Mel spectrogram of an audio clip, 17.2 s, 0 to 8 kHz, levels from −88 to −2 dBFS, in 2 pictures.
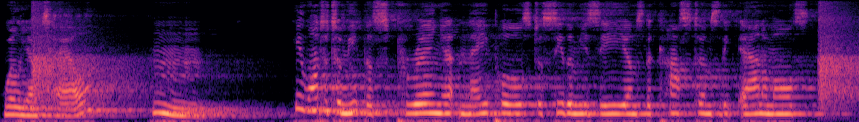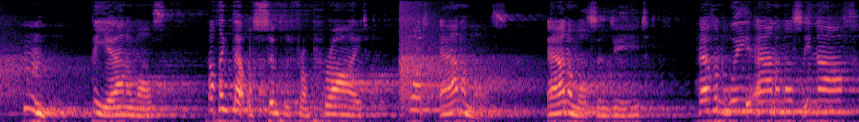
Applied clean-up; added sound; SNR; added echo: none; Clapping; 17 dB; reverberation time 2.0 s.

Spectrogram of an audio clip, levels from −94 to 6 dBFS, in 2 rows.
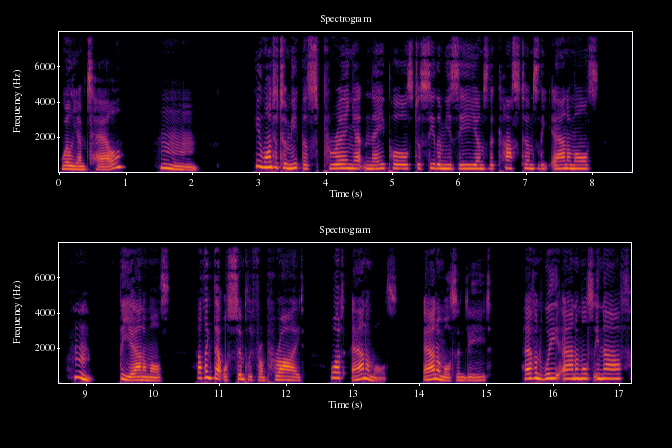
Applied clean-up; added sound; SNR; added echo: none; none; none; none.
